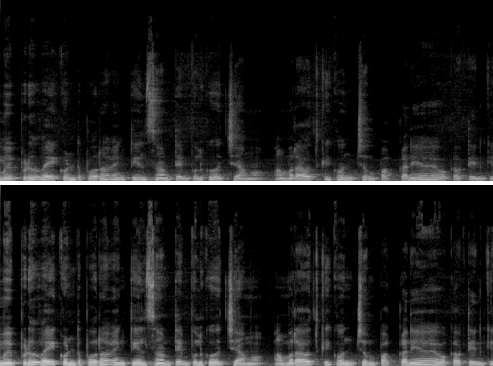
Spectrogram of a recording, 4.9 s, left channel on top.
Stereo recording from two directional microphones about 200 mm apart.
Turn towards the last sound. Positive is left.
turn(degrees=-40)  # may be behind; listen again after turning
